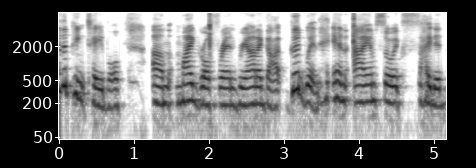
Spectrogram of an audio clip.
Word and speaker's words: Breanna Goodwin: Pronounce your name for me so I say it properly. Breanna Goodwin.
